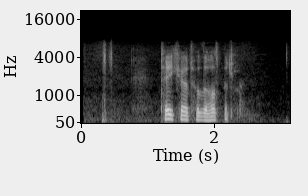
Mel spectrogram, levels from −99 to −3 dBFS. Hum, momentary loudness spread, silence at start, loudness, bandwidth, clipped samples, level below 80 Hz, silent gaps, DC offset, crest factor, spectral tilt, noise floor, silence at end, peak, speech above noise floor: none; 19 LU; 0.3 s; -31 LUFS; 7.2 kHz; under 0.1%; -68 dBFS; none; under 0.1%; 22 dB; -6 dB/octave; -72 dBFS; 0.85 s; -12 dBFS; 42 dB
